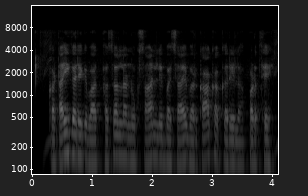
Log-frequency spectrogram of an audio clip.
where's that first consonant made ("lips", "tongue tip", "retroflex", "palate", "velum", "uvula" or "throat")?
velum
